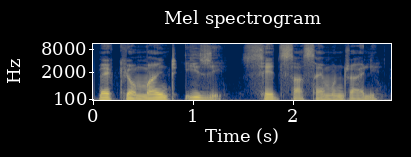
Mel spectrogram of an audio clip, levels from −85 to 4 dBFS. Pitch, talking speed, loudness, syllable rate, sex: 95 Hz, 160 wpm, -20 LUFS, 4.1 syllables/s, male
